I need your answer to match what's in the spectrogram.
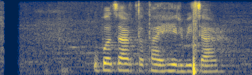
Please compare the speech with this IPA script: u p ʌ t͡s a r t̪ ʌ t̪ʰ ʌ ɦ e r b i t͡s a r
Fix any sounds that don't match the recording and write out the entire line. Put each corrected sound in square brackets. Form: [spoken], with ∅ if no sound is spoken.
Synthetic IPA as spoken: u p ʌ t͡s a r t̪ ʌ t̪ʰ [a] ɦ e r b i t͡s a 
